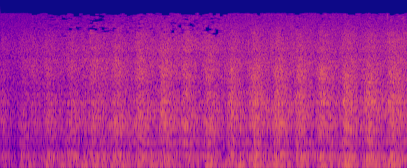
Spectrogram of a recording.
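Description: Steam locomotive chuffing in a fast, even rhythm of about five beats a second, swelling up over the first half second and then holding steady.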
